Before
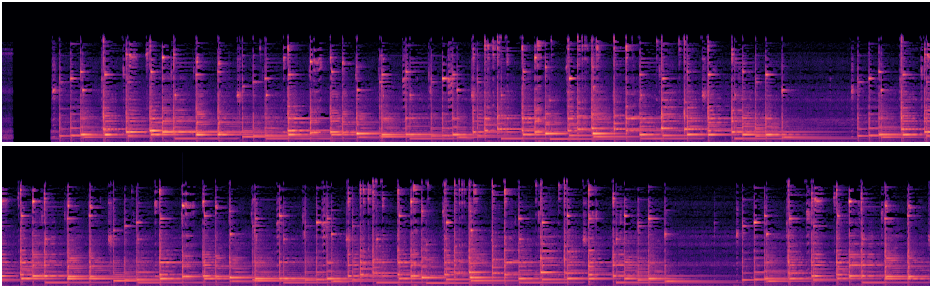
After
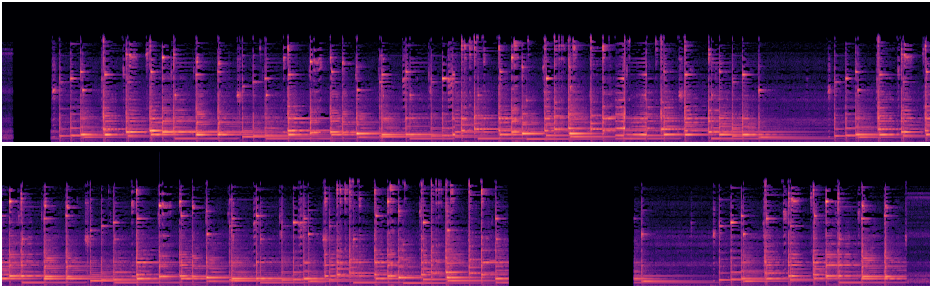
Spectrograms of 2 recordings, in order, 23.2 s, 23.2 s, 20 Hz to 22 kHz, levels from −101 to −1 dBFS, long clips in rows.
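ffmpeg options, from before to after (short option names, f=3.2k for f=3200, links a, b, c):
-filter_complex "[0:a]asplit=6[a][b][c][d][e][f];[a]atrim=end=5.662[g];[b]atrim=start=5.948:end=7.962[h];[c]atrim=start=7.958:end=8.362,asetpts=PTS-STARTPTS,areverse[i];[d]atrim=start=8.358:end=18.22,asetpts=PTS-STARTPTS,afade=t=out:st=9.858:d=0.004:c=hsin[j];[e]atrim=start=18.22:end=19.79,asetpts=PTS-STARTPTS,volume=0[k];[f]atrim=start=19.79,asetpts=PTS-STARTPTS,afade=t=in:d=0.004:c=hsin[l];[g][h]acrossfade=d=0.004:c1=hsin:c2=hsin[m];[m][i]acrossfade=d=0.004:c1=hsin:c2=hsin[n];[j][k][l]concat=n=3:v=0:a=1[o];[n][o]acrossfade=d=0.004:c1=hsin:c2=hsin"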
